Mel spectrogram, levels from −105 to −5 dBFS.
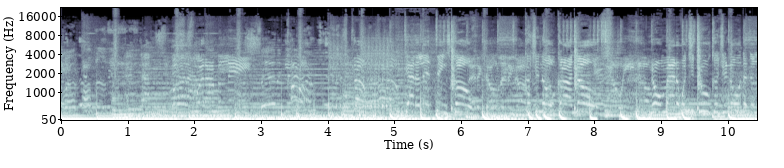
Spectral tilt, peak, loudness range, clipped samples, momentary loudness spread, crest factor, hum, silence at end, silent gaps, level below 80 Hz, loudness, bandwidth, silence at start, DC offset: -5 dB/octave; 0 dBFS; 1 LU; under 0.1%; 2 LU; 6 dB; none; 0 s; none; -8 dBFS; -9 LUFS; 15.5 kHz; 0 s; under 0.1%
